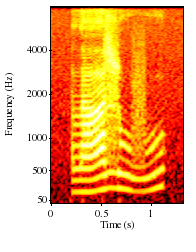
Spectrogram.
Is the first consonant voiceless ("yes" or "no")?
no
